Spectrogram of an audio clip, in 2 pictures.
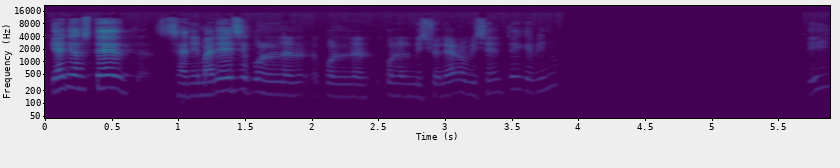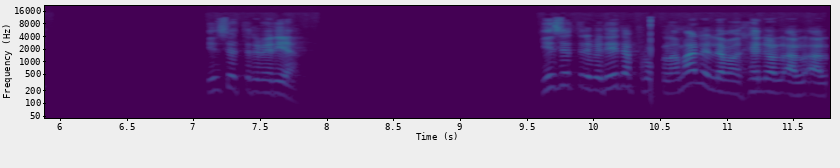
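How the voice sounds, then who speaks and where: In a church, a male pastor preaches with a high, bright voice that has a forceful edge. He keeps challenging listeners with impassioned rhetorical questions while stumbling and restarting his lines.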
